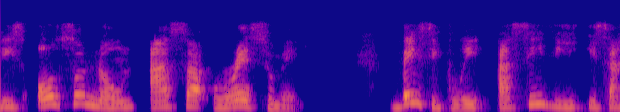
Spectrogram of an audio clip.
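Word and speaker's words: résumé: Recuerden que esta palabra se pronuncia resume, aunque es de las muy pocas palabras en inglés que tienen un acento, pues justamente porque es una palabra heredada del francés.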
